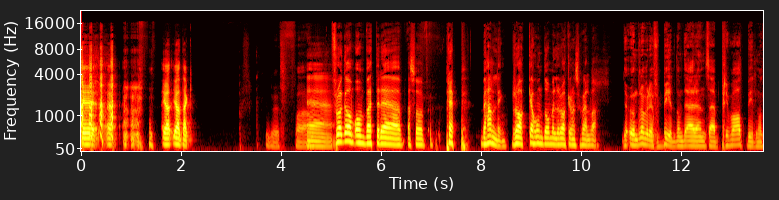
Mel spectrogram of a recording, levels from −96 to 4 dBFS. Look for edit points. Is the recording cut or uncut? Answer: cut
